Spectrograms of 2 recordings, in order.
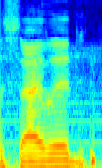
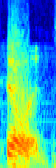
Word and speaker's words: psyllid: The psyllid? – It's a psyllid.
